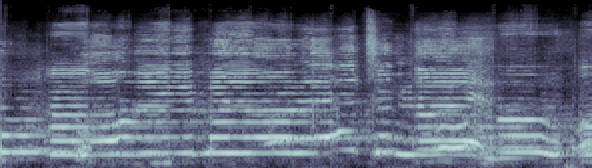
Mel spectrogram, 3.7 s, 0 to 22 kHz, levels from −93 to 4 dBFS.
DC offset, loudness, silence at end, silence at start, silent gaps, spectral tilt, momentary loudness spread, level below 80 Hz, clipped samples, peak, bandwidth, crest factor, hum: under 0.1%; -17 LUFS; 0 s; 0 s; none; -1.5 dB/octave; 4 LU; -54 dBFS; under 0.1%; -4 dBFS; 17.5 kHz; 14 dB; none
